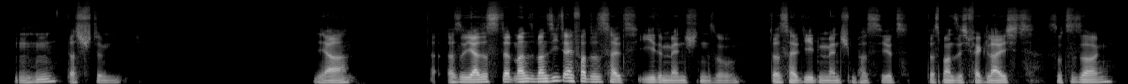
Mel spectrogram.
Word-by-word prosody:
Mhm, 110 +10 -4
das - - -4
stimmt. 95 -1 -7 1.8
Ja, 95 +2 +2 0.8
a - - -14
also, 105 +2 -2
ja, 110 0 +8
das 120 +2 +1
man 130 +1 +5
man 135 +1 +5
sieht 170 +3 -1
einfach, 150 -2 +5
das 120 -1 0
ist 125 - -7
halt 105 -2 +1
jedem 105 -2 -1
Menschen 90 -1 -3
so 85 +1 -8 0.3
dass 100 +1 0
es - - -6
halt 95 -3 +2
jedem 105 -3 0
Menschen 90 +3 -3
passiert, 95 0 -6 0.2
dass - - -6
man 95 -2 +2
sich 95 -1 -3
vergleicht 95 +1 +1
sozusagen. 105 +3 -2
100 Hz, 155 wpm, -25 LUFS, 95-115 Hz, 1.8 s, ja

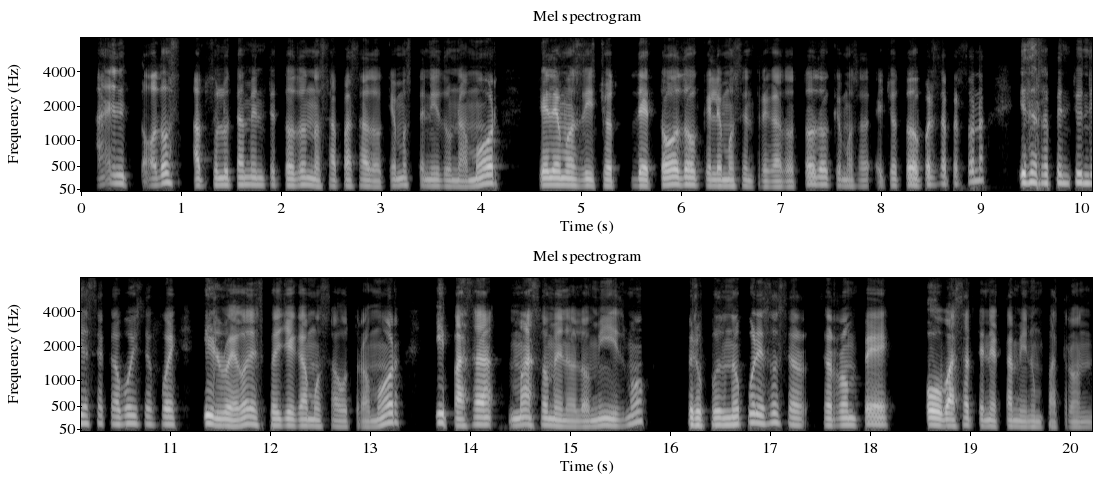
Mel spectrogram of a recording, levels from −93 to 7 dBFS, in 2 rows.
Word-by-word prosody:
ah, - - -7
en 160 -1 -2
todos, 175 +1 -1
absolutamente 130 +1 -2
todos 125 +1 -1
nos 115 -2 -3
ha 115 - -3
pasado 110 -2 -4
que 120 - -10
hemos 130 +2 -5
tenido 115 -1 -6
un 110 0 -5
amor, 140 +10 +2 0.3
que 130 - +5
le 135 - +7
hemos 130 -2 +3
dicho 115 -1 0 0.2
de 120 0 +4
todo, 135 -1 +3
que 120 -3 -3
le 115 - +2
hemos 115 0 -1
entregado 100 -1 -5
todo, 140 +6 -1
que 125 - -12
ha - - -9
hemos 115 -1 -8 0.2
hecho 125 - -8
todo 120 - +1
por - - -2
esa 150 +3 -6
persona 205 +3 -6 0.3
y 175 - +7
de 180 0 +3
repente 165 +1 -1
un 170 - +2
día 165 -1 +1
se 155 - -9
acabó 150 +1 -2
y 155 - -3
se 150 0 -7
fue, 145 0 0 0.2
y 160 - +8
luego 120 -1 +4
después 130 -4 +1
llegamos 115 -2 0
a 105 - -4
otro 100 -1 -7
amor, 165 - +1 0.3
y 175 - +5
pasa 140 +3 +4
más 135 +2 +1
o 130 - +3
menos 110 -4 0
lo 105 0 -3
mismo. 125 - -1 0.4
Pero 130 -2 +2
pues, 135 0 +2
no 140 +1 +2
por 175 +1 +3
eso 170 +2 0
se 135 -5 -2 0.2
se 130 - +2
rompe 120 - +1 0.3
o 135 -2 +8
vas 120 +1 +4
a 130 - +3
tener 110 -2 -3
también 105 -2 -4
un 95 -1 -6
patrón 95 0 -10
125 Hz, 210 wpm, -26 LUFS, 115-140 Hz, 0.4 s, y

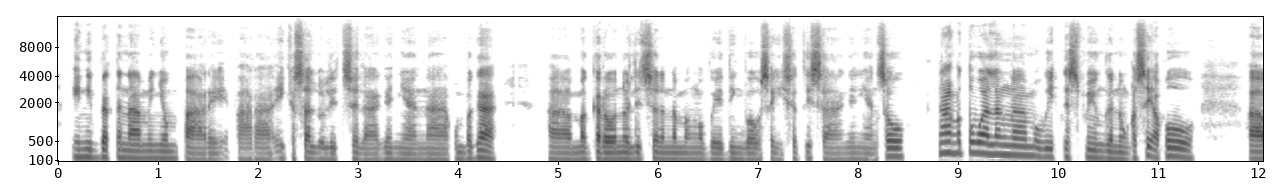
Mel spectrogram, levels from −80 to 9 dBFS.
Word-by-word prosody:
inimbita 155 -1 0
namin 135 -1 0
'yong 130 - -11
pari 115 -2 -3
para 115 0 -6
ikasal 130 0 +1
ulit 115 0 -7
sila, 110 -3 -1
ganyan, 110 -1 -8
na 110 0 -4
kumbaga 130 +4 +2 0.5
ah, 115 -1 -3
magkaroon 120 0 +1
ulit 120 -1 +1
sila 130 -3 +3
ng 120 0 -6
mga 115 -1 -8
wedding 115 0 -7
vow 115 0 -4
sa 125 +4 +7
isa't 115 +2 -3
isa, 115 -3 +4
ganyan. 115 -1 -11
So, 170 0 +4 0.4
nakakatuwa 235 0 +2
lang 210 -2 +1
na 190 -1 +1
ma-witness 160 -3 +2
mo 155 - -4
'yong 140 - -9
gano'n 120 -2 -6
kasi 135 - +7
ako 165 -4 0 0.6
ah, 130 -1 +5
125 Hz, 170 wpm, -24 LUFS, 115-145 Hz, 0.6 s, sa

